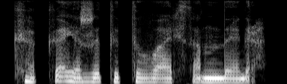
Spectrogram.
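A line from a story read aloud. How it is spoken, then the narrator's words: Hissed with feeling. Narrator (Russian): С чувством прошипел дракон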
